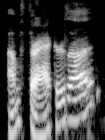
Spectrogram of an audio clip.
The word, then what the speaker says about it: Thrackersod: I'm Thrackersod. That's how you say it. No one knows how to say it. Uh, Thrackers odd.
